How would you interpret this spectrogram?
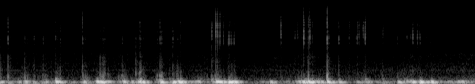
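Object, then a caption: Metal microphone grille. The nails of both hands scratch across the metal grille of a black studio microphone. It produces a steady run of deep, thumping rumbles with occasional brief, bright scratchy clicks on top.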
